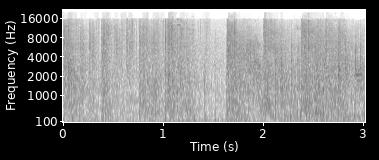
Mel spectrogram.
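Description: MG42 machine gun bursts in the World War II strategy game Company of Heroes, dense rapid firing sustained throughout, loud and close with a brief dip mid-burst and no talk.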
